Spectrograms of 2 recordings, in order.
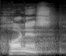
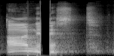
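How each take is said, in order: First: The word begins with an audible H sound. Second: The word begins with a vowel, no H. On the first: The speaker calls it wrong. "mungkin ada yang membaca honest" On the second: The speaker calls it right. "huruf H-nya tidak disebutkan"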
